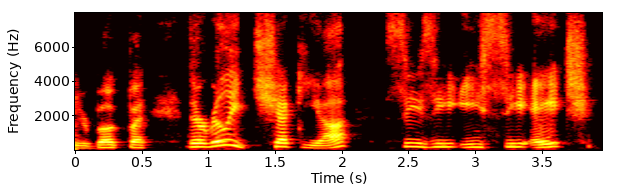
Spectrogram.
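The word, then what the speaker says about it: Czechia: You'll see Czech Republic on your book, but they're really Czecha.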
